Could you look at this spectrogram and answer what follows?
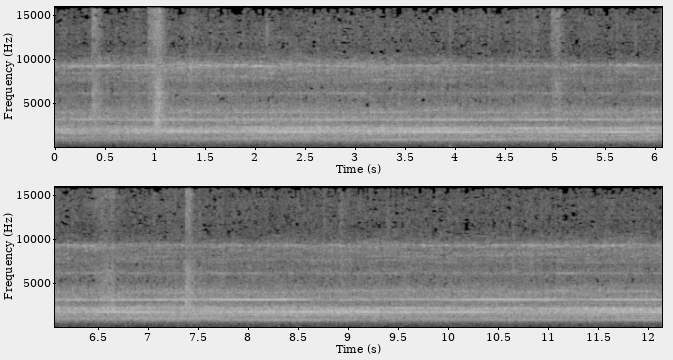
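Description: A long model railroad freight train running on the layout's track: a steady hiss of rolling cars with a high whine that swells and fades, and a few faint clicks.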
